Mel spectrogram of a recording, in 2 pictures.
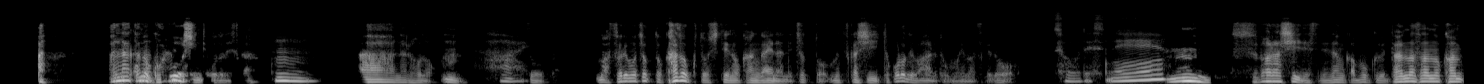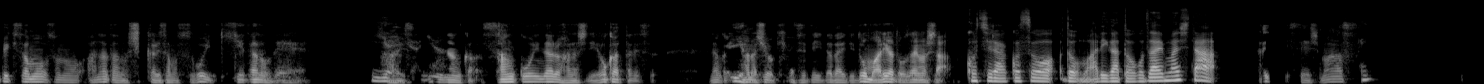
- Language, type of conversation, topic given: Japanese, podcast, 結婚や同棲を決めるとき、何を基準に判断しましたか？
- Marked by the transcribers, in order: none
